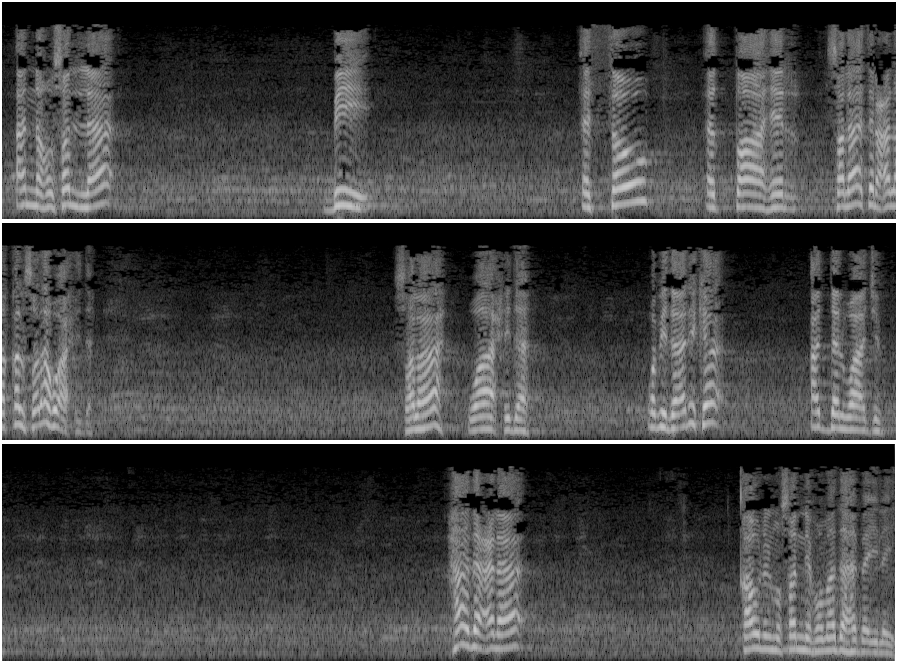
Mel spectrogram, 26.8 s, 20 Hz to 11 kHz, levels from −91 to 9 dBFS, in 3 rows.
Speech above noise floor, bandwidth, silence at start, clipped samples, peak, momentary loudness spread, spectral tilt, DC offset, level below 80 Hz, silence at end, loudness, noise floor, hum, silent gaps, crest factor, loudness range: 25 dB; 8 kHz; 0 s; under 0.1%; -4 dBFS; 25 LU; -4.5 dB/octave; under 0.1%; -66 dBFS; 0 s; -19 LUFS; -44 dBFS; none; none; 18 dB; 14 LU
